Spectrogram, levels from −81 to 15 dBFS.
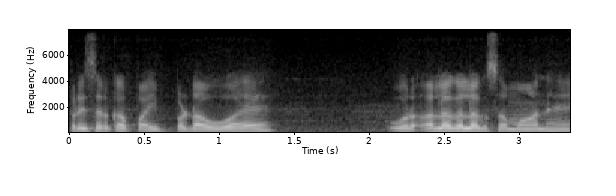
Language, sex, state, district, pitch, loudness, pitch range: Hindi, male, Uttar Pradesh, Shamli, 165 Hz, -17 LUFS, 155-185 Hz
